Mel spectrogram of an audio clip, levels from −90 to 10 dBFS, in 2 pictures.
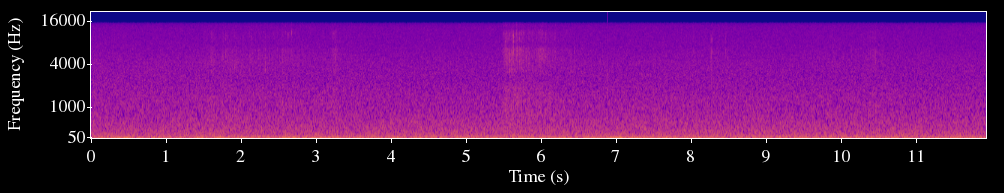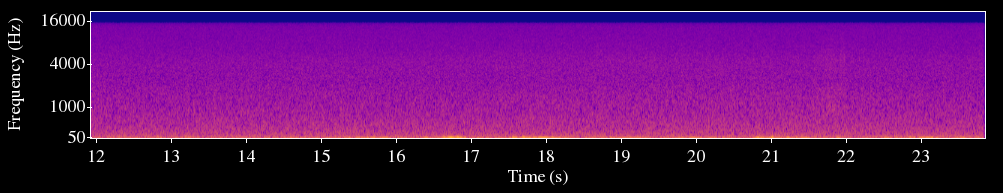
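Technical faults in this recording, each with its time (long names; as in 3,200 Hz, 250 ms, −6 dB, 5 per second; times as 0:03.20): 0:06.90: click −15 dBFS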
